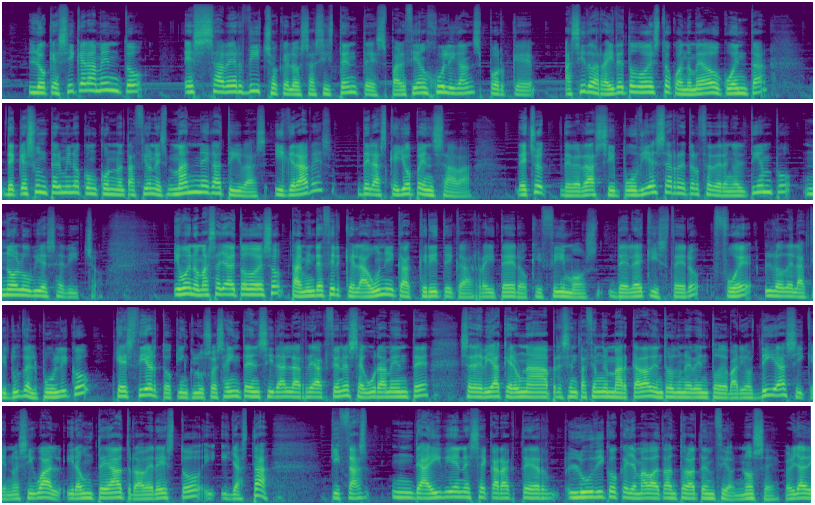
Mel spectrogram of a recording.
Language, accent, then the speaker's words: Spanish; Mexico; pero así somos los mexicanos. De todo se hace fiesta aquí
